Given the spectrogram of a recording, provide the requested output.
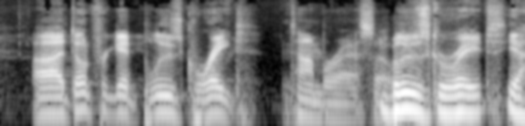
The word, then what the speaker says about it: Barrasso: No, I love Tom Barrasso. Actually, I remember as a kid. You pronounced it wrong. I guess what? You pronounced his name wrong. It's Tom Barrasso.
